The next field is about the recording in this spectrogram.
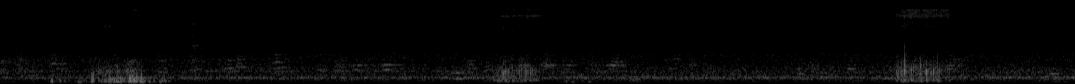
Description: I was on my bed relaxing, all of a sudden I heard my pomeranian snoring! ;D how frking adorable!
